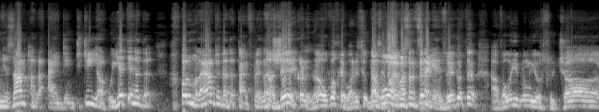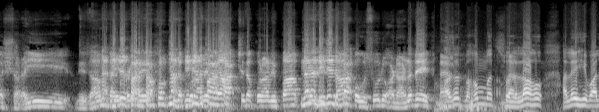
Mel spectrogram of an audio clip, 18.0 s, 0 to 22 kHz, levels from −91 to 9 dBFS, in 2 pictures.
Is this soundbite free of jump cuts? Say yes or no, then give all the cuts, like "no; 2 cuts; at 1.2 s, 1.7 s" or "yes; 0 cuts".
no; 1 cut; at 15.5 s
